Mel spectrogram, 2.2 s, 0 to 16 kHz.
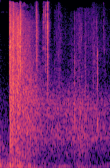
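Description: A burst of rapid video game gunfire in Fallout 76 followed by several more scattered shots, sharp and loud over a noisy background.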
